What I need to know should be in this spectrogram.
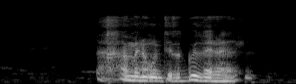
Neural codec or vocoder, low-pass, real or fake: codec, 16 kHz in and 24 kHz out, 1.1 kbps, FireRedTTS-2 codec; 9.9 kHz; fake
